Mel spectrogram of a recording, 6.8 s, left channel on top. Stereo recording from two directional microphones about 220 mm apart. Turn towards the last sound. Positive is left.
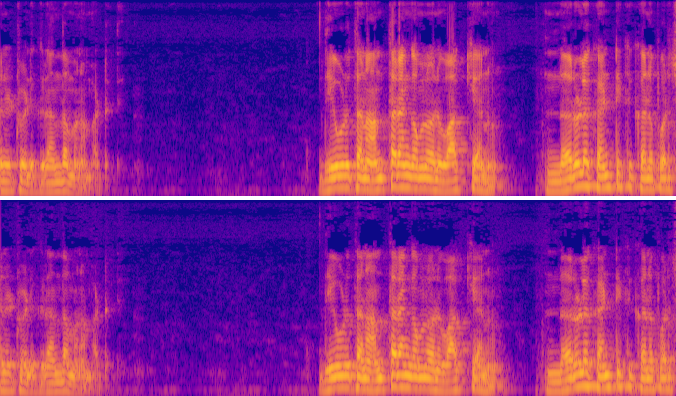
turn(degrees=40)  # may be behind; listen again after turning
